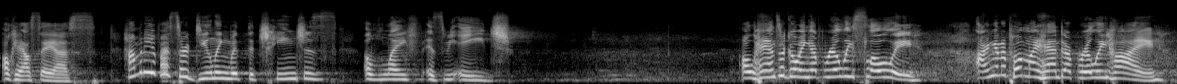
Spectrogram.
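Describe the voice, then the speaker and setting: A woman's voice: high-pitched, very animated, unhurried, a bit bright. A Canadian woman hosting a live business event as MC, chatty and playful as she draws the audience in over a stage microphone. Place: large conference hall. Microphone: handheld stage microphone. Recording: reverberant conference hall.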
